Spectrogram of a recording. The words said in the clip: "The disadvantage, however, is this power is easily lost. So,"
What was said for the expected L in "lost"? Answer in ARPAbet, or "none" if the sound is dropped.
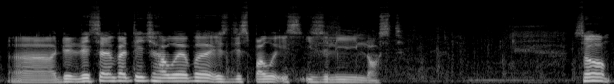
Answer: L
